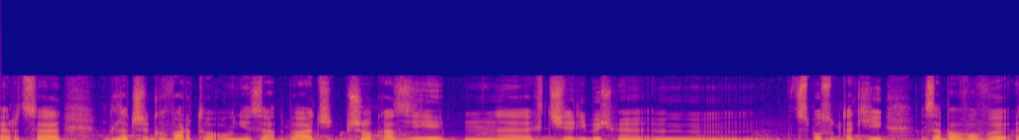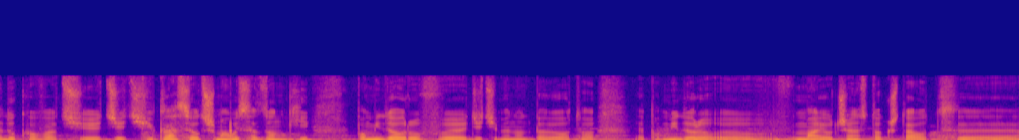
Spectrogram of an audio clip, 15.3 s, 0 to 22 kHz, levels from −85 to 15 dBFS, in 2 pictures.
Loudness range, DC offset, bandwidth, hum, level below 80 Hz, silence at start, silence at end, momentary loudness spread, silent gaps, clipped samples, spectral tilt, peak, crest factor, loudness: 3 LU; 0.3%; 10.5 kHz; none; -42 dBFS; 0 s; 0 s; 7 LU; none; under 0.1%; -5 dB/octave; 0 dBFS; 20 dB; -21 LUFS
